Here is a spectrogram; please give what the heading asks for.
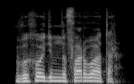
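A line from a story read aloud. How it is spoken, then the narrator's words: Plain. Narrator (Russian): сказал я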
